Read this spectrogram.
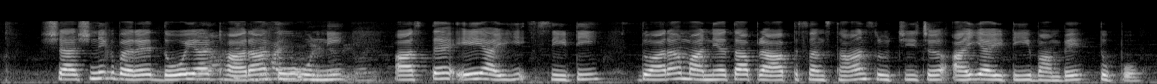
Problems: constant background noise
